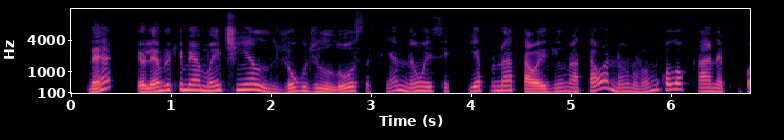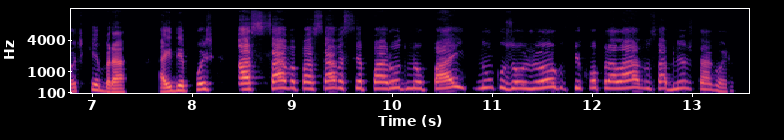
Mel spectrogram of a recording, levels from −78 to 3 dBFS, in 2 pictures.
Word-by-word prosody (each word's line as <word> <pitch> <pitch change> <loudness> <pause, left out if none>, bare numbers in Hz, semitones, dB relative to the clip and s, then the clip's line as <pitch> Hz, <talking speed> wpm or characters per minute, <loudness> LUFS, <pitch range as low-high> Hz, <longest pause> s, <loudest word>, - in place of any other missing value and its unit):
né. - - +2 0.3
Eu 145 - +3
lembro 180 +9 +2
que 230 - -4
minha 220 -1 +3
mãe 195 +2 +2
tinha 230 +1 +1 0.2
jogo 155 +9 -2
de 150 - -6
louça 150 +6 -1
assim: 145 - -19
"Ah 195 - -6
não, 185 -2 -1
esse 175 -2 -4
aqui 165 +4 -6
é - - +1
para 190 0 -15
o - - -4
Natal". 200 -9 +1
Aí, 130 +1 +2
vinha 155 +3 -7
o - - -7
Natal: 175 - -3
"Ah, 310 - -2
não, 165 -8 -4
não 145 -4 -7
vamos 185 +12 -5
colocar, 235 -9 -2
né, 150 -2 -3
porque 145 +2 -38
pode 160 +3 -6
quebrar". 145 -11 +3 0.3
Aí 160 +3 +5
depois 220 +5 +4 0.2
passava, 255 +5 +5
passava 290 +2 +2
separou 290 0 +1
do 280 - -6
meu 285 -1 -1
pai. 315 - +3
Nunca 315 +2 -4
usou 285 +1 0
o 275 - -1
jogo, 310 +2 +1
ficou 305 +1 -3
pra 295 -1 +1
lá, 310 +3 +3
não 295 -2 -7
sabe 275 -2 -3
nem 295 +2 -2
onde 280 - -11
tá 265 -2 -2
agora. 185 -7 -7
220 Hz, 235 wpm, -25 LUFS, -, 0.3 s, Aí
